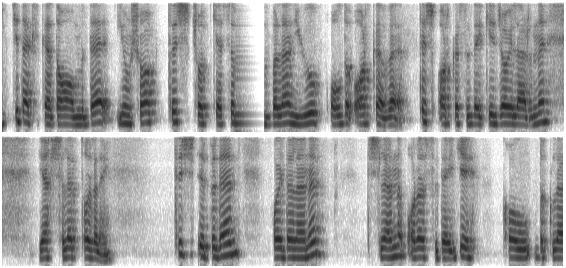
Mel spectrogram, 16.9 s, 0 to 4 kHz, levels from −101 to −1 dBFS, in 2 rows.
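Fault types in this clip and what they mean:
Call audio freeze: Around 3.5 to 3.95 s the sound stalls, likely because packets got held up and the buffer ran dry. The last bit is stretched into a fading buzz or hiss with a short silence, about 50 ms, then carries on where it left off, about 425 ms late.
Jitter buffer speed-up: The receiver trims tiny pitch-period slices to shed the backlog, so the speech speeds up at the same pitch. It's obvious from 9.34 to 9.98 s at 129% speed, then a milder 106% from 11.37 to 14.61 s, each cutting roughly 200 ms.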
